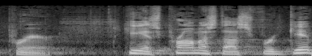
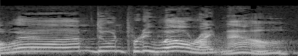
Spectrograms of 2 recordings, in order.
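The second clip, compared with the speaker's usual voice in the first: mock self-satisfied, pitched much higher; smug self-reliance; 10 semitones higher than usual. Preacher mocking complacent believers, smug and high. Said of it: "we get so wrapped up in ourselves and go".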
